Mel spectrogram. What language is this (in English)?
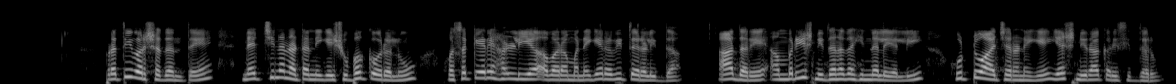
Kannada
